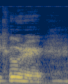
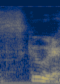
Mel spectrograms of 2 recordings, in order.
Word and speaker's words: scooter: Censor me every time you say I say cooter. At your own peril. It will be many times. There's a silent S in the front. He's trying to say the word scooter.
